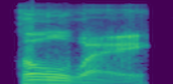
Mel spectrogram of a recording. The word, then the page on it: hallway: British English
